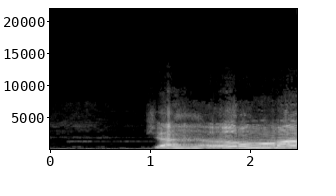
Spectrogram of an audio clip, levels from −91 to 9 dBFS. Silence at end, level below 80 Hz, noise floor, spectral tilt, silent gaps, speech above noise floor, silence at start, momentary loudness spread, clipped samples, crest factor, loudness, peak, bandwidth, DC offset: 0 s; -58 dBFS; -56 dBFS; -4.5 dB/octave; none; 42 dB; 1.05 s; 7 LU; under 0.1%; 16 dB; -16 LUFS; -2 dBFS; 7.8 kHz; under 0.1%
